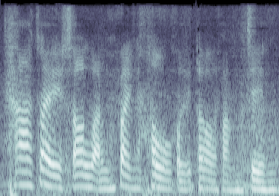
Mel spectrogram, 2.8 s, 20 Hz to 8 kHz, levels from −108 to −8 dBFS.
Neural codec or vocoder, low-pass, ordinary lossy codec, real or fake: codec, 16 kHz in and 24 kHz out, 0.6 kbps, FireRedTTS-2 codec; 7.2 kHz; AAC, 32 kbps; fake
